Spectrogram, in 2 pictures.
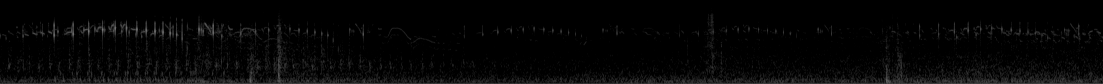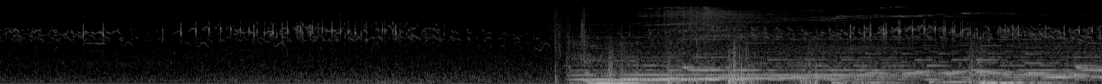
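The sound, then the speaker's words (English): A great snipe's courtship song on a moor: high, rapid bubbling and twittering phrases repeated in steady bursts, before a louder, fuller sound takes over near the end. “It's the courtship song of the great snipe.”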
